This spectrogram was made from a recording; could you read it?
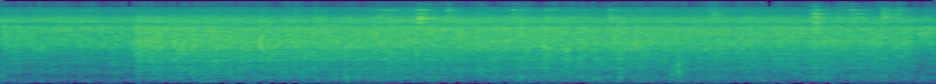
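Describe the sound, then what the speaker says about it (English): Scallops searing in a hot mixture of butter and oil, a steady bright hiss and sizzle that swells slightly after the first moment and holds evenly close up, with no voices. "this is a mixture of butter and oil so that you can kind of get it at a nice higher temperature than just butter, which gives you that lovely little crisp sear on it"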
